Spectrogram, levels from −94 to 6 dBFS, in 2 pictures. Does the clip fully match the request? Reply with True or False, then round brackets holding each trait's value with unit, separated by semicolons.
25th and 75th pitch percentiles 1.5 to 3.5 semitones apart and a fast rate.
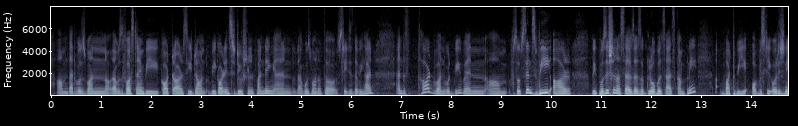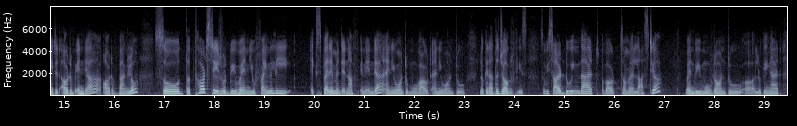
True (2.5 semitones; 210 wpm)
